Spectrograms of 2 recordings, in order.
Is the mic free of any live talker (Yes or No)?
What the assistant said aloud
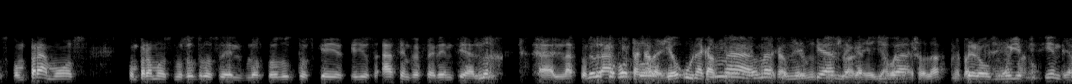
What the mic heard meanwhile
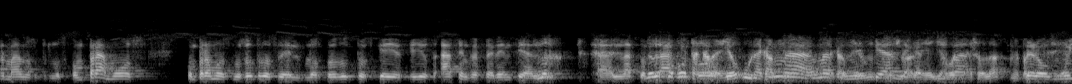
Yes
